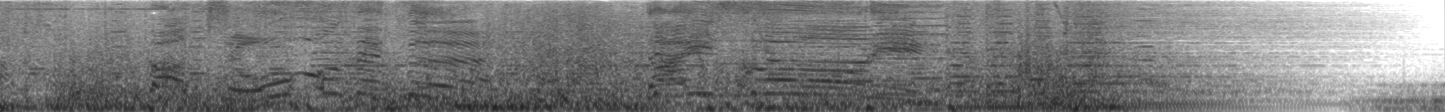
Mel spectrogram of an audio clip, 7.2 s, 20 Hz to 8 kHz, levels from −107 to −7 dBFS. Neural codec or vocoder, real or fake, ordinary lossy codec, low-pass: none; real; none; none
